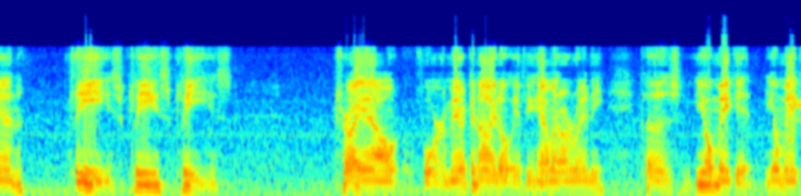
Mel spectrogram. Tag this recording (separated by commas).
Speech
